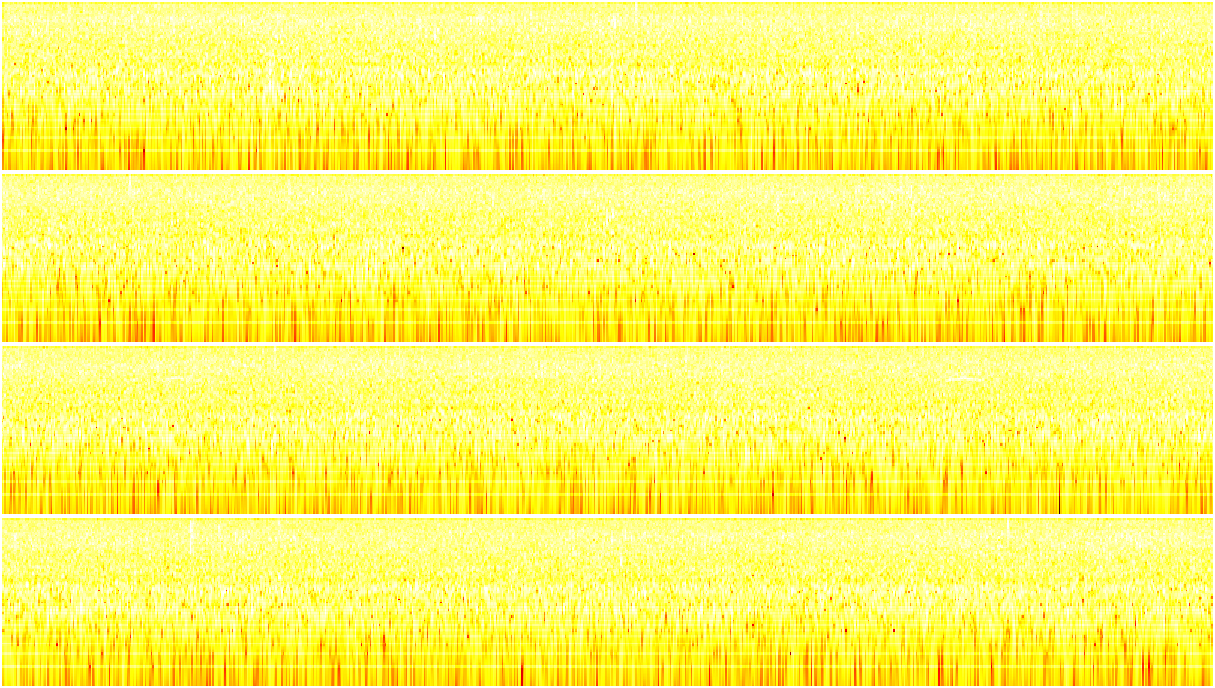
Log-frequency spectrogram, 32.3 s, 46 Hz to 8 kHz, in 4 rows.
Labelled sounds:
22.4	22.7	killer whale, 2.7 to 3.0 kHz

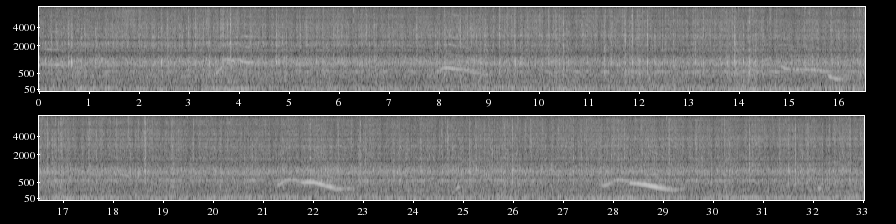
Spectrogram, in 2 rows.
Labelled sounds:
0.1	0.4	humpback whale, 1.7 to 1.8 kHz
3.6	4.0	humpback whale, 1.0 to 1.2 kHz
28.7	29.0	humpback whale, 2.0 to 2.4 kHz

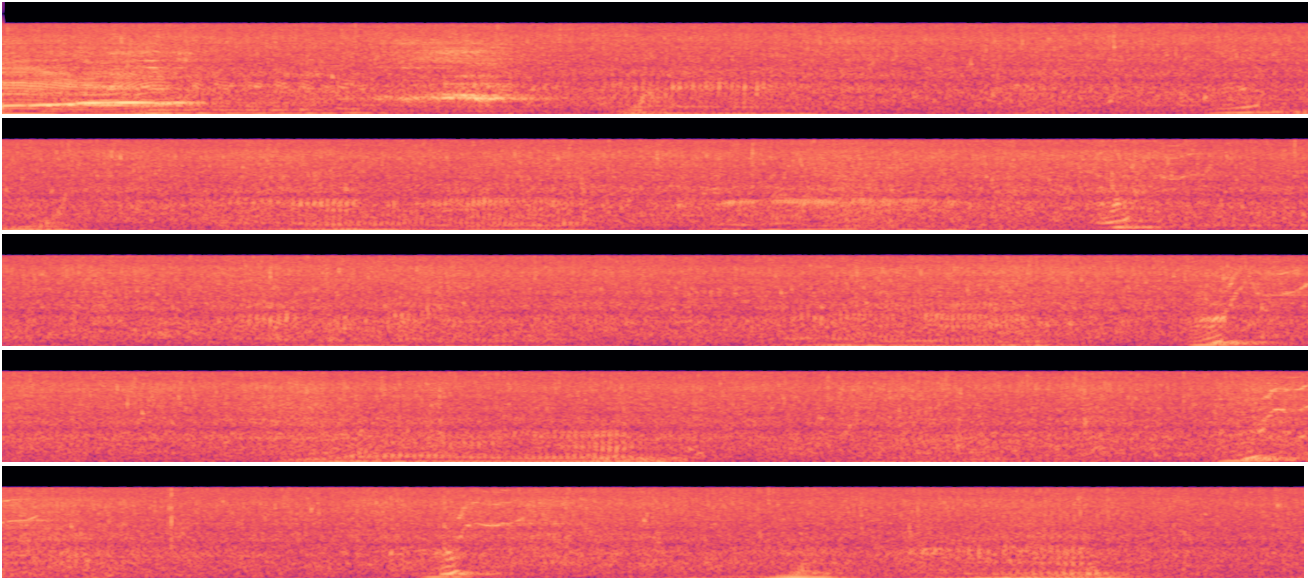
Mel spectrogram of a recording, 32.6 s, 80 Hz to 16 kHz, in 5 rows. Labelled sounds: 10.4	10.7	humpback whale, 0.91 to 1.2 kHz
19.3	19.6	humpback whale, 2.1 to 3.1 kHz
26.1	26.4	humpback whale, 2.3 to 3.1 kHz
28.4	28.8	humpback whale, 2.1 to 2.9 kHz

